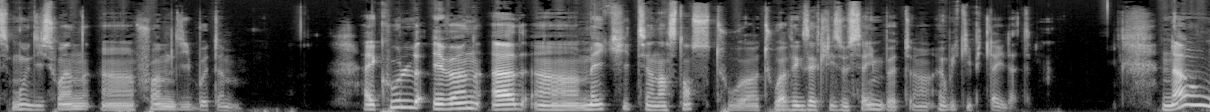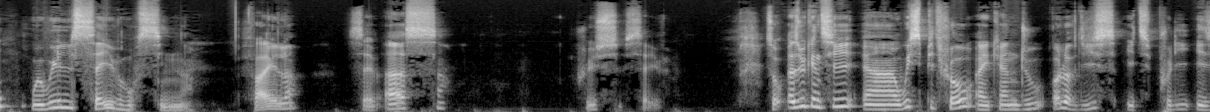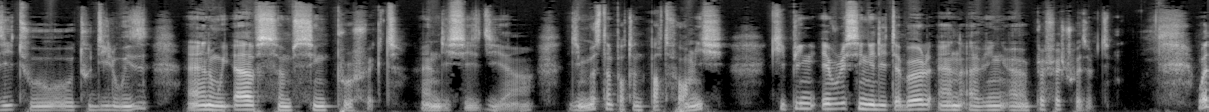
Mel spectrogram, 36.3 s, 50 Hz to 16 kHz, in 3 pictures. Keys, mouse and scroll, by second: 1.0 g, 1.2 middle click, 2.1 click, 2.2-14.6 middle drag, 3.7 g, 6.6 click, 14.6-15.6 drag, 18.3 click, 19.1-36.2 middle drag.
